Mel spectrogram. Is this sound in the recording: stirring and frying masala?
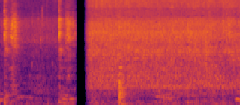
yes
